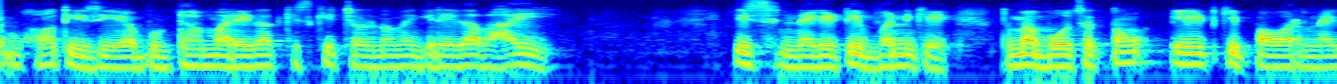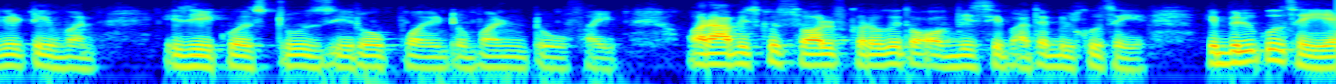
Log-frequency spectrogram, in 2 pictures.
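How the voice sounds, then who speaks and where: Guy teaching maths online, chatty and coaxing, mid pitch, kinda dull lo-fi audio. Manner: chatty, coaxing, calls students bhai.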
